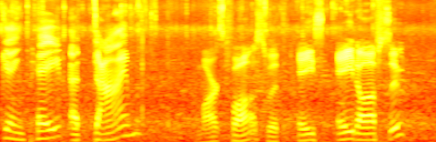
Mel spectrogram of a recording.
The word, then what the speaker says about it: Vos: a dime Mark Foss with ace8 off suit Foss was nearly 2 hours late on day two due to a midm morning nap luckily the phone rang F's name is spelled v but pronounced false Annie Duke with pocket sixes she had a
